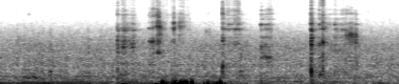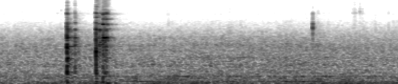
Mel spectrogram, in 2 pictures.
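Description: Metal utensil clinking and scraping against a cooking pot in short bursts, the loudest two sharp clinks about five seconds in, over the steady hum of an electric fan.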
